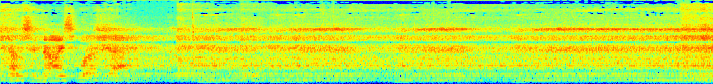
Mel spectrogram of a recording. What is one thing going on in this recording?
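A heavy truck engine rumbles steadily through a television speaker.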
